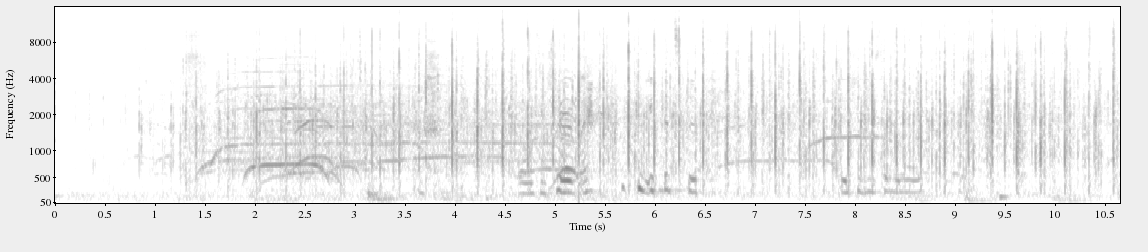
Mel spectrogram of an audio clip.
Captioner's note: applause & Cheers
